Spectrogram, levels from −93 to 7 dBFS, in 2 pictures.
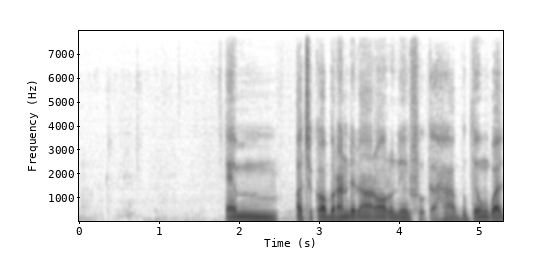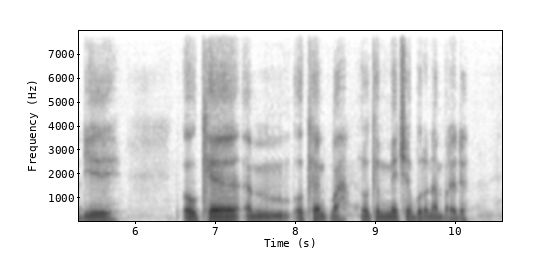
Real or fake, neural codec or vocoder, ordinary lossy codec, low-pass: fake; codec, 16 kHz, 0.8 kbps, ZipCodec; none; none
